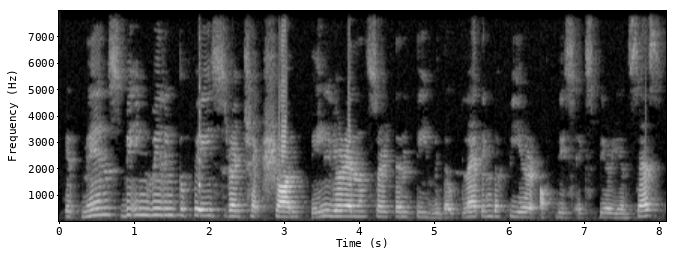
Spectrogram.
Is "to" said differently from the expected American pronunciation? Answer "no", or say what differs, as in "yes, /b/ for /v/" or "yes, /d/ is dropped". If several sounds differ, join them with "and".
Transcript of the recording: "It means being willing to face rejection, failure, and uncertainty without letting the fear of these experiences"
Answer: no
